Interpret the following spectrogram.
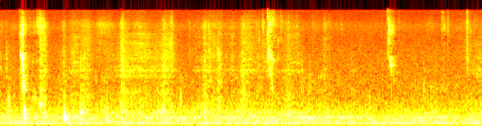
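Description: Close-miked eating sounds of a person chewing soft food, with several sharp, wet mouth clicks and smacks scattered through it, the loudest about a third of a second in.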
